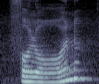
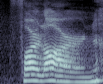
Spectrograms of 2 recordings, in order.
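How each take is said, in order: First: Plain modern forlorn. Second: "forlorn" louder with pirate-hard R's; exaggerated rhotic forlorn. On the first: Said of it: "And also forlorn". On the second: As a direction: lean into the R's almost like a pirate. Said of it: "I am exaggerating a little bit". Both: Shown as a demonstration.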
